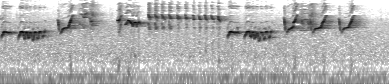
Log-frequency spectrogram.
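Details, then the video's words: White-rumped shama (murai batu) song in a varied burst: rich whistled phrases rising and falling, a fast rattling trill in the middle, then more looping whistles and sharp upward sweeps, loud and clear against a quiet background. "Dahsyaaatt Tembakan & Isian Murai Batu // AmAzing Bird chirping like no tommorow"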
